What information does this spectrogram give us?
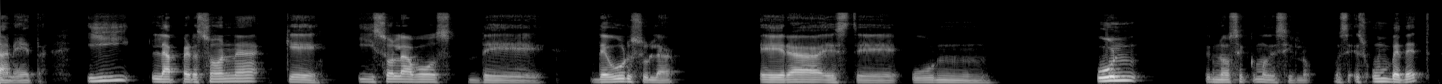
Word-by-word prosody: La - - +5
neta, 95 +1 -8 0.4
y 185 +6 -1
la 120 -2 +2
persona 135 +5 0 0.2
que 105 -3 -3 0.2
hizo 120 +1 -1
la 125 -1 +4
voz 115 -1 -1
de 95 -4 -7 0.4
de 115 +1 +3
Úrsula 110 -6 -1 0.8
era, 110 0 +3
este, 95 -2 -6
un 95 -5 -7 1.0
un, 180 +2 +8 0.6
no 110 -1 -2
sé 105 - -7
cómo 115 0 -6
decirlo, 95 -2 -9 0.2
pues, - - -8
es - - -8
un 135 0 0
vedette. - - +2
110 Hz, 100 wpm, -22 LUFS, 100-125 Hz, 1.0 s, un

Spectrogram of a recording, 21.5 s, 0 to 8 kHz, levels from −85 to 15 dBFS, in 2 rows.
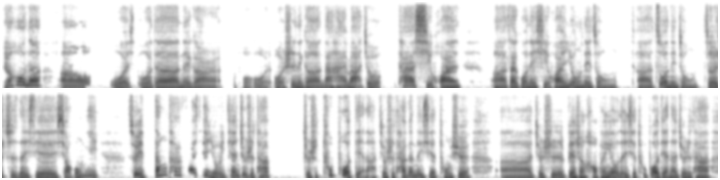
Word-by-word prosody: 然 195 +4 -2
后 315 -2 +6
呢， 240 -2 +7 0.3
呃， 195 0 0 0.5
我 165 -5 -2 0.2
我 160 -2 -3
的 160 -1 +3
那 175 0 -1
个 150 -2 -2
儿 135 -1 -5 0.3
我 135 - -10
我 140 -4 -9
我 140 -2 -4
是 180 +4 -3
那 165 -2 0
个 140 -5 -1
男 135 +3 -2
孩 155 -4 -3
嘛 160 -1 +1
就 145 -4 -3 0.3
他 210 0 +1
喜 145 -7 +3
欢 170 +3 +4 0.4
呃， 145 -2 -1
在 180 +2 +3
国 150 -1 -1
内 165 +2 +1
喜 150 -3 -5
欢 160 -1 +2
用 180 -2 +1
那 175 -1 +1
种 130 -4 -6 0.3
呃， 130 -3 -2
做 190 +9 +1
那 175 -1 +3
种 125 -4 -6
折 140 +3 0
纸 140 -9 -4
的 130 +3 0
一 - - -2
些 155 0 +1
小 155 - +1
工 185 +7 -1
艺。 225 - -3 0.4
所 230 - +2
以 185 -6 +2
当 255 +7 +6
他 310 0 -4
发 - - -38 0.2
现 255 -3 0
有 160 - -1
一 - - -5
天 200 +7 -1
就 210 -1 -2
是 175 -2 -2
他 195 +1 -2 0.5
就 170 - -1
是 160 -1 -4
突 265 +10 -1
破 255 -3 +6
点 170 - -4
啊， - - -7
就 170 -2 0
是 160 0 -3
他 185 +3 0
跟 200 +1 0
那 200 -1 -1
些 175 0 0
同 155 -2 -3
学 145 -2 0 0.4
呃， 125 -1 -4
就 145 +4 -3
是 140 -3 -2
变 170 +3 +4
成 160 -1 +2
好 165 - -1
朋 150 +1 0
友 180 -7 +2
的 - - -3
一 135 - -1
些 160 +3 -1
突 200 +5 -8
破 190 -1 +6
点 - - -1
呢， 130 - 0
就 170 +2 -1
是 160 - 0
他， 170 +1 0
160 Hz, 245 characters per minute, -22 LUFS, 145-180 Hz, 0.5 s, 呢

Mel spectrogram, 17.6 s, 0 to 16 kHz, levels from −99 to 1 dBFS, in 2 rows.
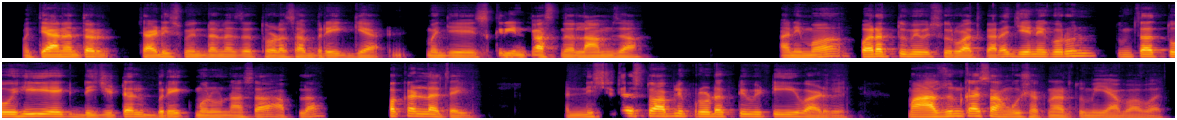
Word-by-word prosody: मग 105 - -8
त्यानंतर 120 0 +5 0.3
40 110 +1 +2
मिनिटानंतर 115 0 -4
थोडासा 105 0 -1
ब्रेक 105 +2 -4
घ्या 100 -1 -2 0.4
म्हणजे 100 0 -3
स्क्रीनपासून 110 +1 -1
लांब 105 0 0
जा. 100 0 -2 1.1
आणि 105 +1 -2
मग 130 +9 -1
परत 135 +3 +7
तुम्ही 140 -1 +1
सुरुवात 115 -4 0
करा 110 +5 0
जेणेकरून 140 +4 0
तुमचा 135 -6 +1
तोही 140 +2 +3
एक 135 -4 -3
डिजिटल 120 +3 -2
ब्रेक 120 0 -1
म्हणून 105 -1 -5
असा 100 +3 -4
आपला 115 +8 -7 0.5
पकडला 155 -3 +3
जाईल. 95 -4 -5 0.7
आणि 110 +1 -7
निश्चितच 165 +8 -3
तो 165 - +6
आपली 155 +1 +6
प्रोडक्टिव्हिटीही 140 -1 -1
वाढवेल. 95 -7 -3 0.5
मग 130 - +5
अजून 150 +5 +3
काय 160 0 +4
सांगू 125 -6 +1
शकणार 105 -3 -5
तुम्ही 100 -2 -8
याबाबत? 90 -2 -7
115 Hz, 140 wpm, -22 LUFS, 105-140 Hz, 1.1 s, परत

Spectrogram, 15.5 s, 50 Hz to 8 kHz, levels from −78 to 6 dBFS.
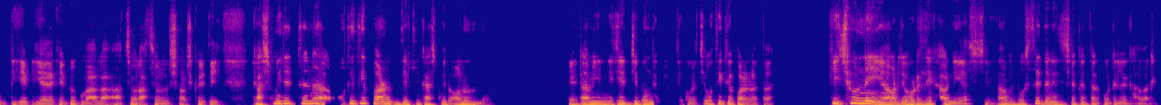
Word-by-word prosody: Behaviour 105 -3 -6 0.2
এক - - -14
রকম 115 -2 -6
আলা 105 +2 -4 0.2
আচার 110 +3 -5
আচরণ, 100 -1 -7
সংস্কৃতি। - - -7 0.5
কাশ্মীরেতে 185 +7 +2
না? 195 - +4 0.3
অতিথি 190 +1 +2
পরায়ণ 170 -3 +4
দেখি 130 0 0
কাশ্মীর 125 +3 -1
অনন্য। 120 -3 +2 1.2
এটা 120 +3 -2
আমি 125 +1 +5 0.2
নিজের 125 +2 +1
জীবন 125 +2 +3
দিয়ে 130 - -4
অনুভুতি - - -28
করেছি। 95 -1 -12
অতিথি 160 +4 -1
পরায়ণতা। 105 -6 -4 0.8
কিছু 190 +1 +3 0.2
নেই, 185 -4 +9 0.2
আমার 145 +3 +2
যে, - - 0
হোটেল 140 +1 +4
থেকে 130 -3 -1
খাবার 120 - +1
নিয়ে 105 -2 -5
আসছে। 90 +6 -10
তারা 125 0 -1 0.2
বুঝতে 130 +4 -3
দেয়নি 155 -4 -1
যে, 120 - -7
সেটা 125 -1 -5
তার 115 - -4
হোটেলের 105 -4 -8
খাবার। 90 -1 -13
125 Hz, 155 wpm, -22 LUFS, 110-145 Hz, 1.2 s, নেই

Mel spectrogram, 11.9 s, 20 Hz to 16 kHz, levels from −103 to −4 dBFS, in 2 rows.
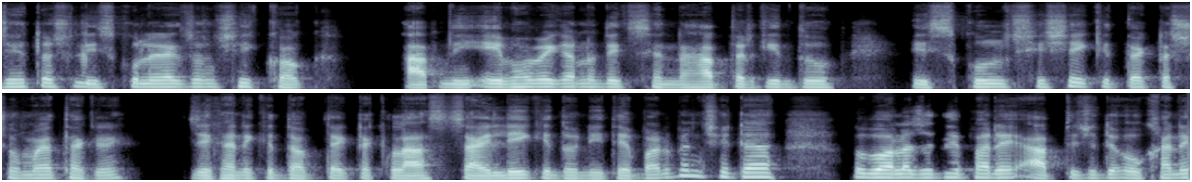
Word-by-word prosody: যেহেতু 140 +2 -1
আসলে 150 0 -4
স্কুলের 135 -2 +1
একজন 140 +1 -2
শিক্ষক, 120 -4 -2 0.6
আপনি 125 +2 -1 0.2
এভাবে 135 +2 +3
কেন 140 0 +1
দেখছেন 130 0 -2
না? 115 - 0
আপনার 120 +1 +2
কিন্তু 125 -1 -2 0.7
স্কুল 135 0 0 0.2
শেষে 130 +5 -2
কিন্তু 135 -3 -6
একটা 130 - -5
সময় 130 0 +1
থাকে 125 -1 -1 0.4
যেখানে 120 0 +1
কিন্তু 120 - -4
আপনার 115 +1 -4
একটা 115 - -4
ক্লাস 110 -1 +5
চাইলেই 120 +3 +4
কিন্তু 125 -3 -2
নিতে 115 +1 -1
পারবেন। 155 +12 -1
সেটা 175 -2 +2 0.6
বলা 150 0 +7
যেতে 150 +1 -2
পারে। 150 0 +4 0.2
আপনি - - -1
যদি 130 - -3
ওখানে 135 +3 0
130 Hz, 170 wpm, -24 LUFS, 120-140 Hz, 0.7 s, বলা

